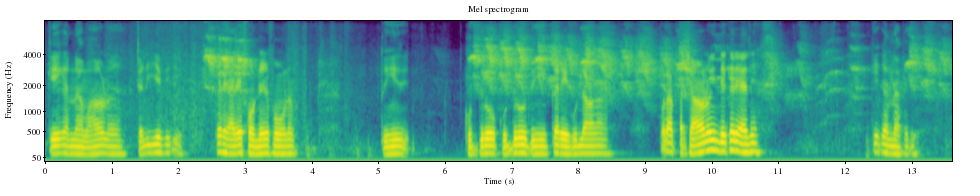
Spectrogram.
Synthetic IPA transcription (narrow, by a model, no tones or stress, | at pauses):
keːkəɾnaːmaːnaːt͡ʃəlieːpʰɪɾḭːkəɾeaːleːpʰoːneːɾpʰoːn | t̪ʊsĩː | kʊd̪ɾoːkʊd̪ɾoːt̪ʊsĩːkəɾeːkʊlːaːɽãː | po̰laːpəɾʃaːnoːĩnd̪eːkəɾeaːleː | keːkəɾnaːpʰɪɾi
